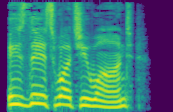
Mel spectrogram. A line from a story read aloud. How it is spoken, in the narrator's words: yelled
